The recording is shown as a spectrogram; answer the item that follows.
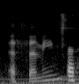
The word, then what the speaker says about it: Ephemi: Ephemine? Ephemi. Just imagine an F right next to the E.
